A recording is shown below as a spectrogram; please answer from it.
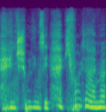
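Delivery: high, exaggeratedly courteous, overly polite, nervous voice. A TV dancer imitates fans who approach him far too politely, mock over-polite fan. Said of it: "die viel zu höflich sind und komplett übertreiben".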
